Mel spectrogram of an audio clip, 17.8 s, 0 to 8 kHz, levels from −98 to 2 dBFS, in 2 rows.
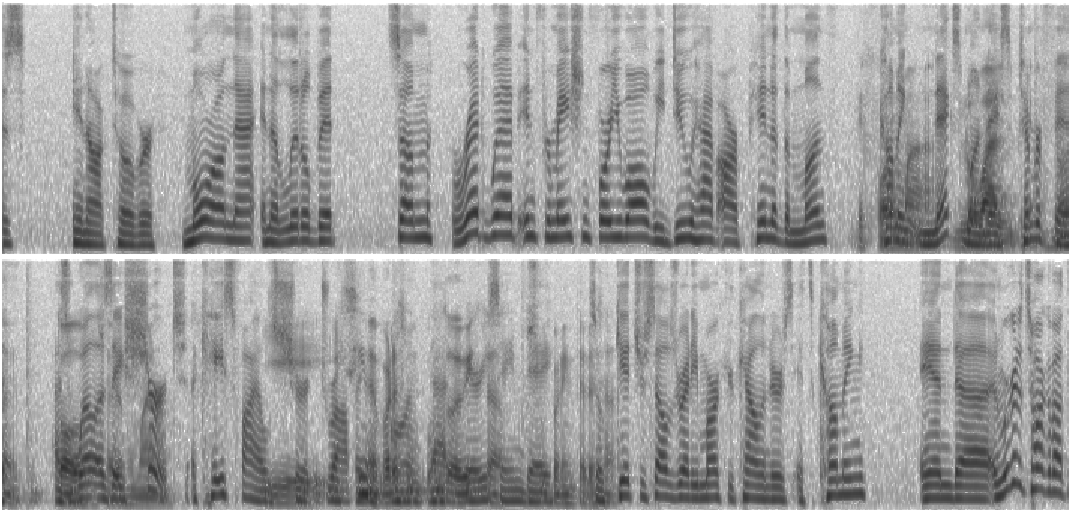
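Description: Speech with no technical faults to point to. It has come through a call's microphone processing, which tops out at 8 kHz and trims the lowest bass as that path normally does.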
